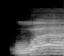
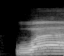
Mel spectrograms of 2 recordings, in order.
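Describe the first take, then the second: No difference in how they are said.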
